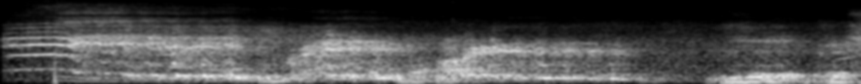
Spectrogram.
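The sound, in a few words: horse neighing, Maharana Pratap's horse Chetak, museum scene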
